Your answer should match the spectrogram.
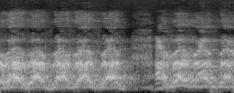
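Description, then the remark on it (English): A person imitates a dog barking at people, loud, in a rapid run of rough, continuous woofs with a short break midway, and no other talking. “But yeah, yelling at people, barking at people is where it's at.”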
